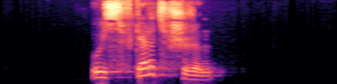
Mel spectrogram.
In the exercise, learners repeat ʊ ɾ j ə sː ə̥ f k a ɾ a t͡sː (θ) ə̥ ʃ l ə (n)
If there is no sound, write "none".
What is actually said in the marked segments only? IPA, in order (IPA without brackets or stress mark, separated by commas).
f, m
